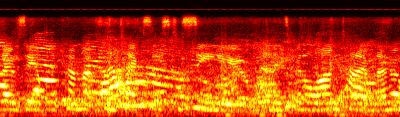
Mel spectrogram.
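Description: Voices of several people talking at once: room chatter.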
